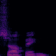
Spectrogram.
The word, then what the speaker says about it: shopping: So, and Yes, where is the accented syllable? She went shopping. Where's the accented syllable? just shop, Shop, shop. shop, shop. Okay.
